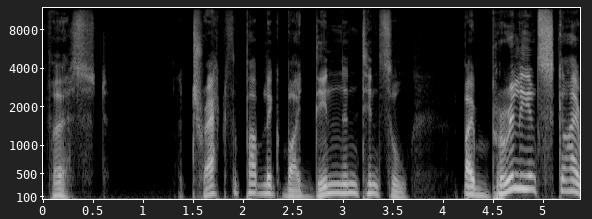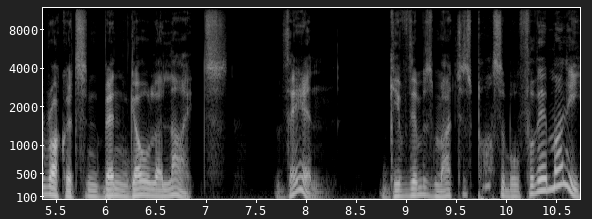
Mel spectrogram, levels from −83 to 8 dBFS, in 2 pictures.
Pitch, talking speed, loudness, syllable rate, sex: 130 Hz, 140 wpm, -21 LUFS, 4.2 syllables/s, male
